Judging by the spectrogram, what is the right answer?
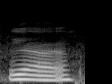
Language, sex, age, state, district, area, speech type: Telugu, female, 45-60, Andhra Pradesh, Visakhapatnam, rural, spontaneous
